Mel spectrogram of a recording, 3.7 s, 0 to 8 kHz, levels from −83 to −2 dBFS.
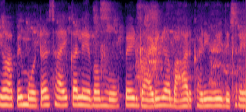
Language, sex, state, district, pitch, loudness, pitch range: Hindi, female, Punjab, Pathankot, 185 Hz, -14 LUFS, 175-200 Hz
